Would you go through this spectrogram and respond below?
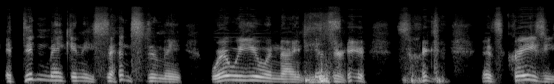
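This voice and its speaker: A man hosting a casual interview, chatty and quick to laugh, often ending thoughts with a questioning "right?". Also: mid-range voice, no room sound. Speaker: interview host.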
